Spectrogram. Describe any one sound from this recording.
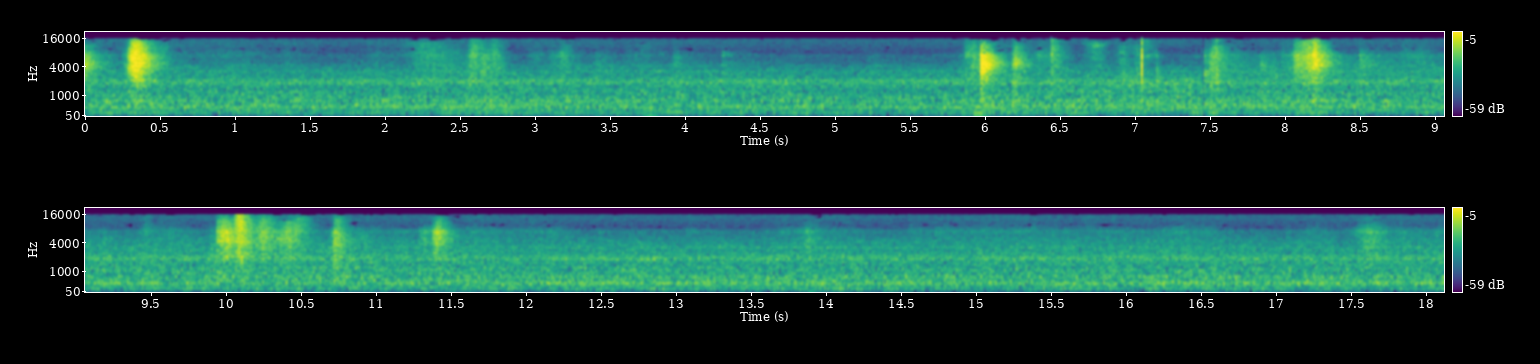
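Hands rustle and brush through hair close by.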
